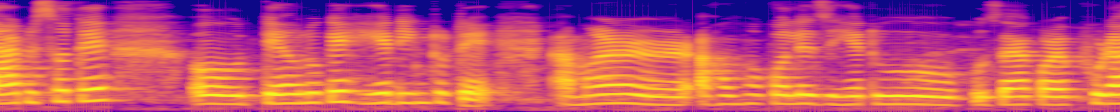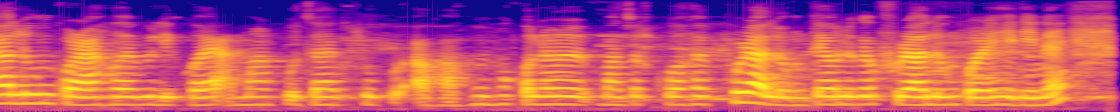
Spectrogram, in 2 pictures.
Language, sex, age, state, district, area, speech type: Assamese, female, 18-30, Assam, Jorhat, urban, spontaneous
